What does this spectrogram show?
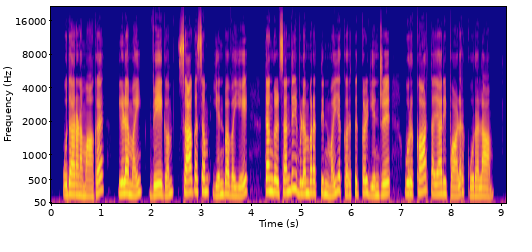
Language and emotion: Tamil, neutral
